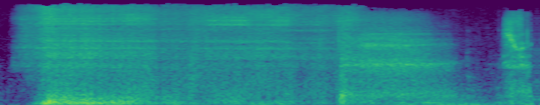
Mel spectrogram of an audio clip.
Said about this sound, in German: Es ist äh, ja, ich werde auch gleich ähm, unseren ähm, unseren Ventilator, der neu angekommen ist, endlich mal wieder einschalten.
